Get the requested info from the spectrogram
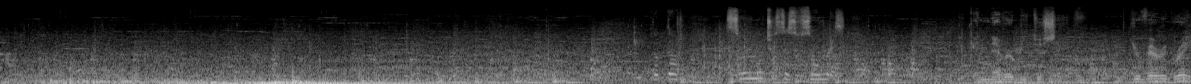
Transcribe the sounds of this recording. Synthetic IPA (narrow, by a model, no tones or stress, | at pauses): d̪ok̚t̪oɾ | so̞nmut͡ʃozðesusõ̞mbɾes | jukʰɛ̃nːɛvə˞bitʰusḛɪfjɔ˞vɛɹiɡɹe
